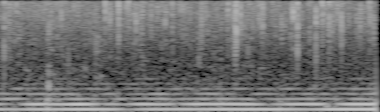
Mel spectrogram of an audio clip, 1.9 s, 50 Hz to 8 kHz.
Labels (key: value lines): label: biophony, midshipman
recorder: SoundTrap 500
